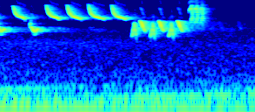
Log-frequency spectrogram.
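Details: Common nightingale song: a series of loud, clear whistled notes sweeping downward, repeated about every quarter second, then shifting to a faster run of lower slurred notes ending in a brief high burst; quiet background.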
